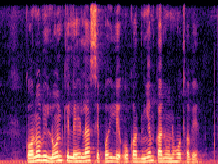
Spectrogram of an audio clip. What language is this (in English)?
Bhojpuri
